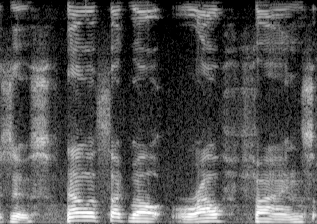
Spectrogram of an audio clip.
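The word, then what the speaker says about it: Ralph Fiennes: now let's talk about Ralph fines or at Ray finds as he likes to be called but I'm going to call him Ralph I'm sorry dude your name is spelled Ralph so I'm going to call you Ralph get over yourself he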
